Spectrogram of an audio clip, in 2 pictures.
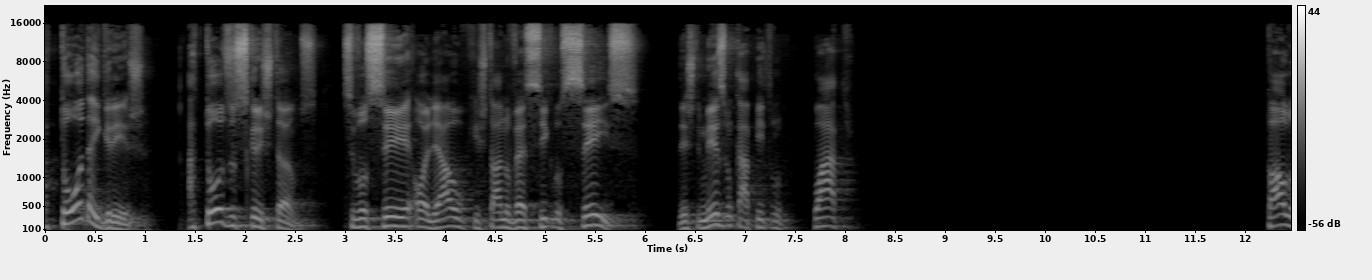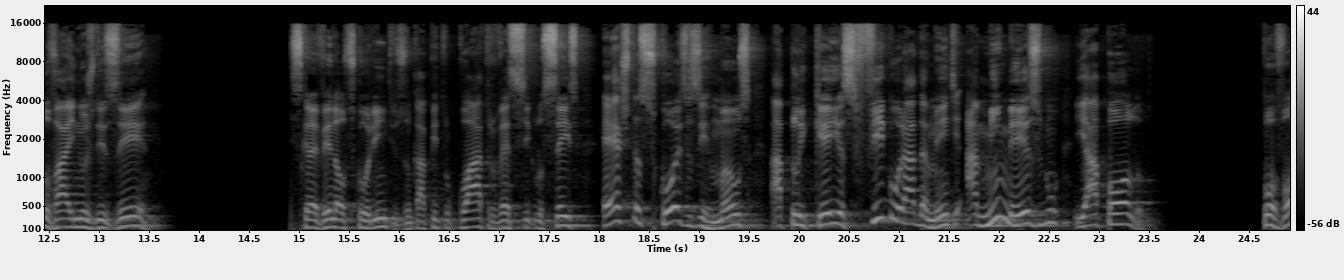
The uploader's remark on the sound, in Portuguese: Culto presencial e transmitido ao vivo no domingo (07/11/2021) à noite (18h), com público limitado a 80% conforme novo decreto do governo do estado de PE devido à Pandemia da COVID-19.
